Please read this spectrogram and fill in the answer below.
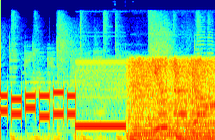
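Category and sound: signal or alarm, telephone number being dialed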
